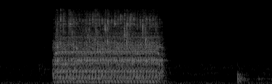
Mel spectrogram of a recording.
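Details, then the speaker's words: Waterpik SF-03C/SF-03W cordless flosser that had intermittently stopped working, floss button pressed: about a second of steady even pump buzz with water hiss, stopping cleanly; pumping normally. "okay that's working ah shoot all right I just don't quite know what to do with this thing at this moment because it is actually working"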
